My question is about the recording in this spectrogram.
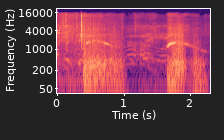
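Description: Two short bursts of low rumbling noise from wind buffeting the camera microphone, the first about half a second in and the second near the end.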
